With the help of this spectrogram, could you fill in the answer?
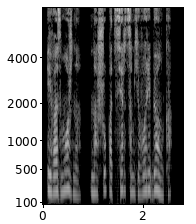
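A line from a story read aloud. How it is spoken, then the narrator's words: Barely audible. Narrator (Russian): едва слышно произнесла она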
